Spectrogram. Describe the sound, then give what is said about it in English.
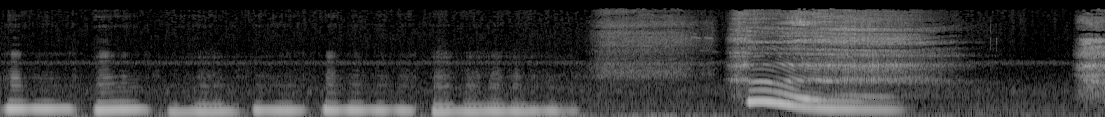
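A hummed nighttime song in short steady notes gives way to a breathy inhale, then a child's long yawn that rises and slides down in pitch before trailing off into quiet. “Mama, it worked. I got my yawn back.”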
